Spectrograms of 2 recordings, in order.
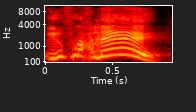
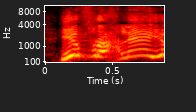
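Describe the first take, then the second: First: يفرح ليه with ليه stressed and falling; stress on why. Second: يفرح ليه with يفرح stressed, rising at end; stress on rejoice. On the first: Preacher to audience, ليه stressed with falling tune. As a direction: lean on ليه, let it drop. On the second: Preacher repeating to audience, يفرح stressed and rising. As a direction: hit يفرح, lift the end. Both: Shown as a demonstration.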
